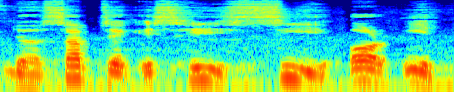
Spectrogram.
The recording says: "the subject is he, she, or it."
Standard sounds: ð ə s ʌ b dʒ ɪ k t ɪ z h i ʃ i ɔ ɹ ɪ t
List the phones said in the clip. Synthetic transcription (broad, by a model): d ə s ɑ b dʒ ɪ k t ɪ s h i s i ɔ ɹ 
